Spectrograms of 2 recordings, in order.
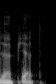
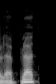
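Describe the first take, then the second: First: The word begins with a 'py' sound. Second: The word begins with a clear 'pl' sound. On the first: This is the local dialect form. The speaker calls it right. "on dit la piatte" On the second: This is the standard French form. The speaker calls it wrong. "On ne dit pas la plate"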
